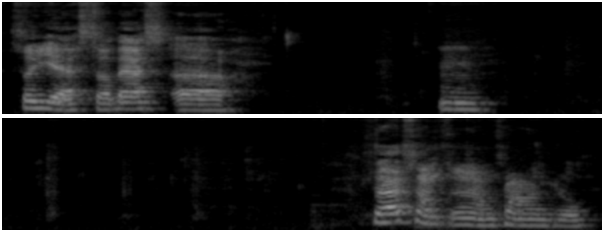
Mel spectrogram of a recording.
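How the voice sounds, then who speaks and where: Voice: mid-range voice, animated, fast talker. Casual vlogger chewing while talking. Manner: chewing and talking with food in mouth; rambling, informal, confiding. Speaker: video blogger. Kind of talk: casual chat while eating, mukbang style.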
